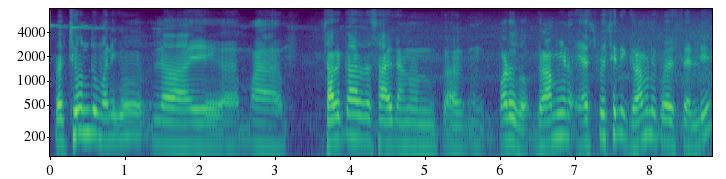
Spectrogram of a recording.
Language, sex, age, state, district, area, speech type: Kannada, male, 60+, Karnataka, Koppal, rural, spontaneous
